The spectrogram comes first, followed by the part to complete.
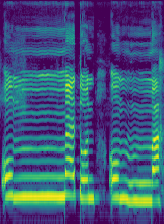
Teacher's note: یہاں پہ میم میں آواز کو تھوڑا سا ہم ٹھہرائیں گے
